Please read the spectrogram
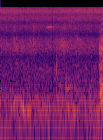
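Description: Faint, indistinct voices of people talking in the room, under steady cassette tape hiss, with a short click right at the end.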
